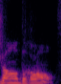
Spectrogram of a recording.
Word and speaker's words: Gendron: My surname is Gendron, so it's French.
